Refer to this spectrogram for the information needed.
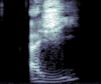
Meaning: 1. to act 2. to be about, to deal with
- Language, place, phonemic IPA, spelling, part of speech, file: Occitan, Béarn, /aˈ(d)ʒi/, agir, verb, LL-Q14185 (oci)-agir.wav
